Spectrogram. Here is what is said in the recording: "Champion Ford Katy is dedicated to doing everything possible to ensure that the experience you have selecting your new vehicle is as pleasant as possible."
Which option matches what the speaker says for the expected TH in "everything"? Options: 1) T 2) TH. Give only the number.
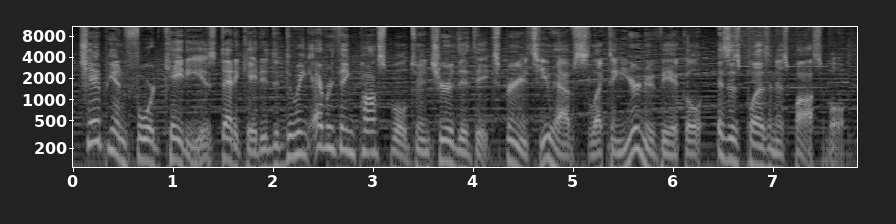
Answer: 2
